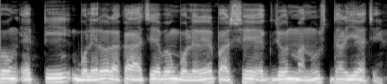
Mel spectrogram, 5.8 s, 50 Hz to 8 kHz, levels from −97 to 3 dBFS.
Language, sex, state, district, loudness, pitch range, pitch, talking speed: Bengali, male, Assam, Hailakandi, -11 LUFS, 110-125 Hz, 115 Hz, 125 wpm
